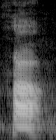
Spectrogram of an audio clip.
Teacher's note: সা বলার সময় জিহ্বাটা একটু বের করে উপরের দুই দাঁতের আগার সাথে লাগিয়ে নরম করে একটু বলবেন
